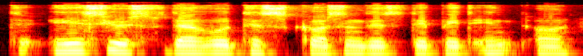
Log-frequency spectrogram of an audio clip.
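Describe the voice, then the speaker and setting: A man's voice: medium pitch, fairly even intonation, normal speed, mellow, close to an everyday voice. A man playing a polite election debate moderator, reading formal introductions from a script. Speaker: actor in an amateur table read.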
